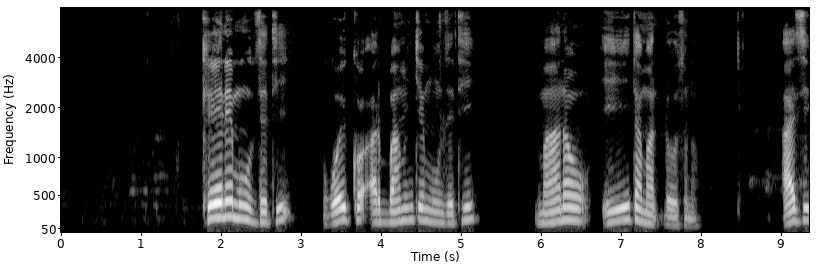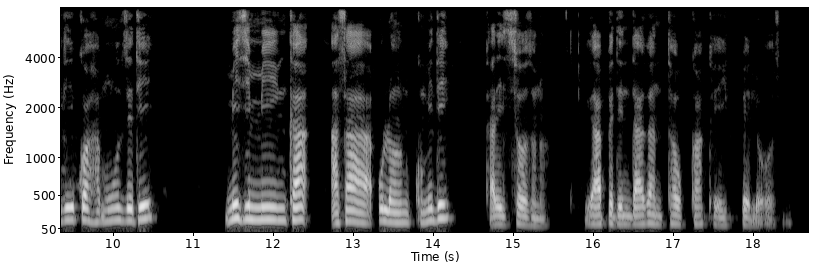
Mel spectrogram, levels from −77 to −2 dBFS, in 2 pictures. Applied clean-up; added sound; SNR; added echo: none; none; none; none.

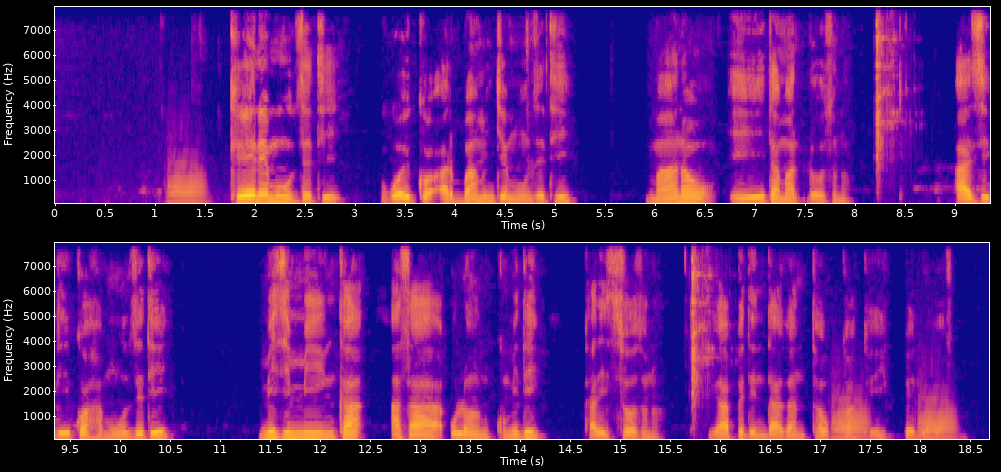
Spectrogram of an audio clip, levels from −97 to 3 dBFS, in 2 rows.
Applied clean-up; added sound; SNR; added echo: none; Shatter + Brass instrument; 12 dB; none.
